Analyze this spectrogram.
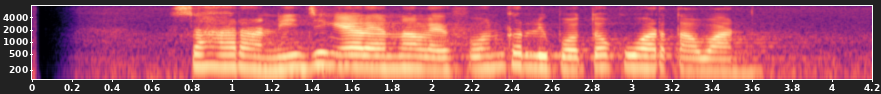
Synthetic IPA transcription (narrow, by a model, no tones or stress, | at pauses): saɦaɾanid͡ʒɪŋelɛnalɛfɔnkɨrdipɔt̪ɔkuwart̪awan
